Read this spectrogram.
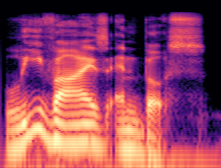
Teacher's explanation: After a vowel sound or voice consonant, the S becomes voiced Z.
